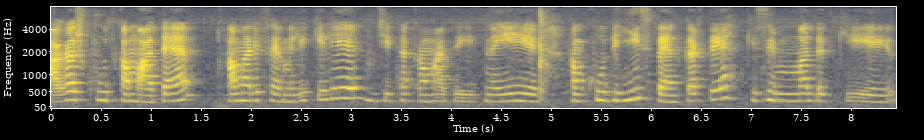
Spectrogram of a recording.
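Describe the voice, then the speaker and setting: A woman speaks with a Russian accent at a fairly high pitch, with ordinary pitch variation. There is noticeable background noise. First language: Russian (speaking Hindi). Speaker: vlogger. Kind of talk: casual vlog talk to camera. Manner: halting, many fillers.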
